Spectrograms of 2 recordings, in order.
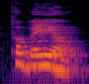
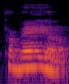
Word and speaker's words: prevail: 그러니까 얘를 저기 시어 사운드는 아니고 얘는 여기 현상을 위해서 pre라고 하는 것보다는 pro에 가깝습니다. prevail 이런 식으로 prevail 이렇게 해주면 되겠죠.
